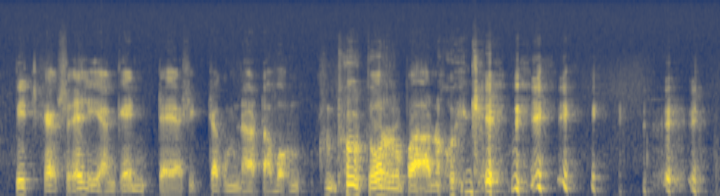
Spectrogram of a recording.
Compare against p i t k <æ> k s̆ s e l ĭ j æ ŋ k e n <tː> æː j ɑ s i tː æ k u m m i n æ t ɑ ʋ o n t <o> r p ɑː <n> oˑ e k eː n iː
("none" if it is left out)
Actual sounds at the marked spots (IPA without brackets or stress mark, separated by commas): æ, tː, u, n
